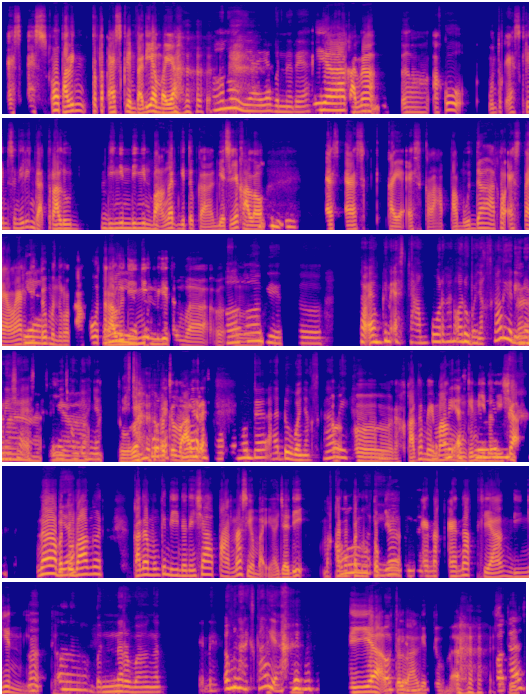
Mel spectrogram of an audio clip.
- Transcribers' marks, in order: static; distorted speech; chuckle; laughing while speaking: "betul"; chuckle; chuckle
- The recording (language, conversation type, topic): Indonesian, unstructured, Makanan penutup apa yang selalu membuat Anda bahagia?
